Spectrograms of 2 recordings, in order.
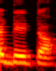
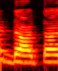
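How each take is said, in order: First: डेटा as "DAY-ta"; correct vowel. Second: डेटा as "DAA-ta", long A; wrong vowel. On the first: Teacher gives the proper form, डेटा said "DAY-ta". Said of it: "डेटा होता है". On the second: Teacher gives the common form, डेटा said "DAA-ta". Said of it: "ये डेटा नहीं होता". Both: Shown as a demonstration.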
